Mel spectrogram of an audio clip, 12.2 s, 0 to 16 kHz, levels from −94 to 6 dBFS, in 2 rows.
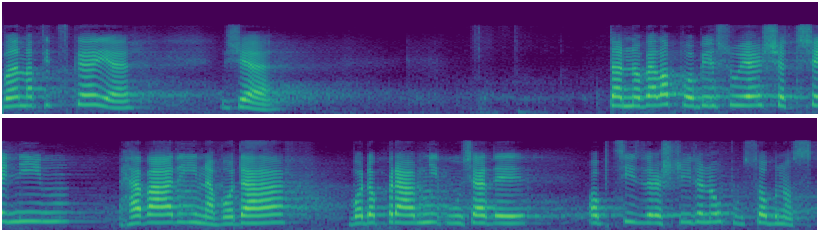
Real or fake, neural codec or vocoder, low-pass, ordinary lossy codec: fake; codec, 16 kHz, 0.9 kbps, LongCat-Audio-Codec; 7.2 kHz; MP3, 64 kbps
